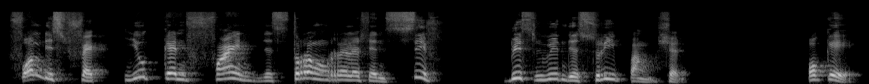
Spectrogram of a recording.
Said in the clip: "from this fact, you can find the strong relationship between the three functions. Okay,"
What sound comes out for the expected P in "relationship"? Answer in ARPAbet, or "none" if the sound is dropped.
F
